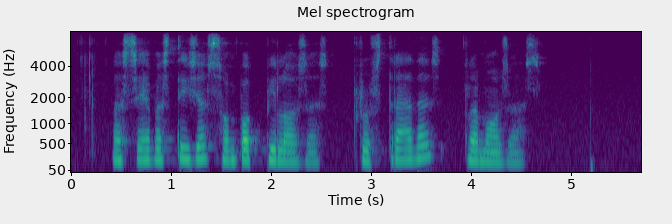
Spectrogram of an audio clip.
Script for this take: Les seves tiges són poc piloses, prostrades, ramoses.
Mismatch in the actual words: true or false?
false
